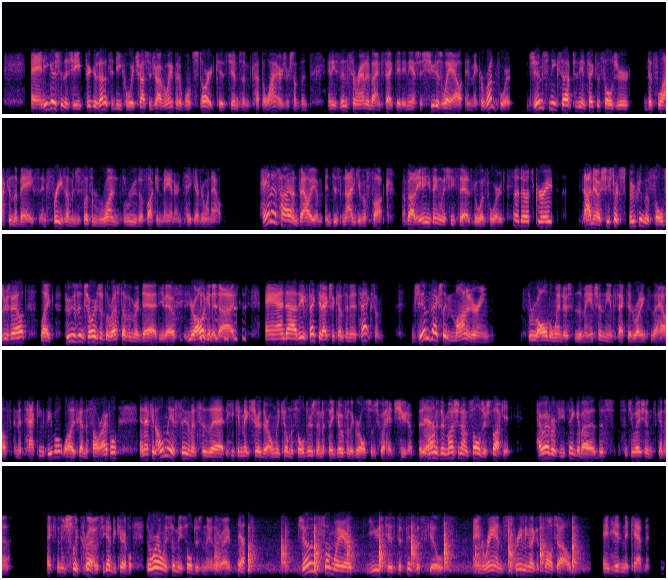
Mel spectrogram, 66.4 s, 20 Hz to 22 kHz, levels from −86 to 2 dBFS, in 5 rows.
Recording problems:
phone-call audio; nothing above 3.5 kHz
footsteps; loud; from 57 s to 1:05; peak level with the speech

